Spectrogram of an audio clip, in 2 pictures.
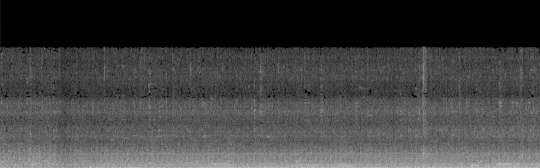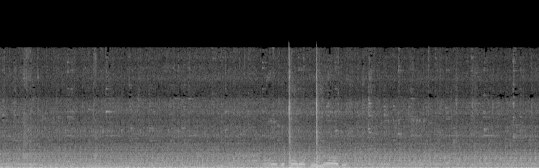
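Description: Vehicle engine idling, a steady low rumble, with voices now and then over it.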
